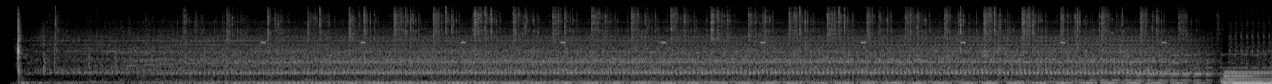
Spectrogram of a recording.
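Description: Old film projector running: a steady mechanical whirr with a fast, even clatter of the film advancing, plus scattered crackle and clicks. It starts with a click, and a short, faint beep sounds about once a second through the second half, in time with the countdown leader.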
